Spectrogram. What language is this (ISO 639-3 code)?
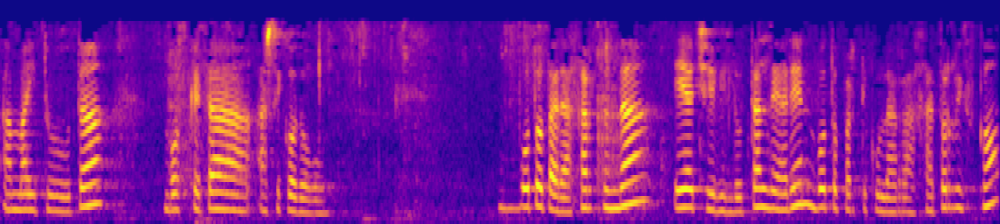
eus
